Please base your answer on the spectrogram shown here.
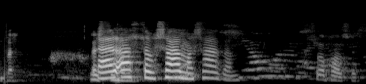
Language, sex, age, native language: Icelandic, male, 8, Icelandic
